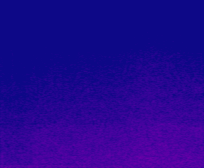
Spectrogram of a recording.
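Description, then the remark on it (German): A steady, unbroken rush of falling water from a waterfall, with a dense hiss that stays even throughout. No voices. “Man kann dann seitlich an diesem Wasserfall so einen Zickzack hoch.”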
